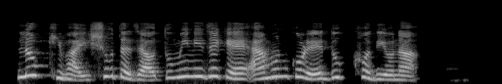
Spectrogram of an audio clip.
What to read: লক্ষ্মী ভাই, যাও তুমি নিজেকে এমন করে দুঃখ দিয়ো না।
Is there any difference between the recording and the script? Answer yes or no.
yes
